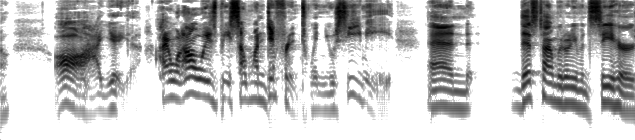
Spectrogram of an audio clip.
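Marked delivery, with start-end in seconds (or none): 0.0-3.9 cartoon witch voice with swooping pitch. Recapping a scene, quoting the Liak Queen in a classic cartoon witch voice. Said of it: "like a classic cartoon witch".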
